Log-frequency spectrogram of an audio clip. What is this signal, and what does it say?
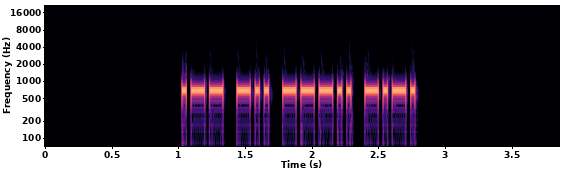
Morse code, heard as a keyed tone, about 36 wpm, 700 Hz. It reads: WD8C
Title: USA Call Signs - 4 Characters - Repeated 2x - 35wpm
